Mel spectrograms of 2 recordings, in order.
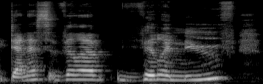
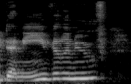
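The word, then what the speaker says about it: Denis Villeneuve: named I always say Denis Villa Villeneuve but he's French and so it's probably Denny Villeneuve but yeah if I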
